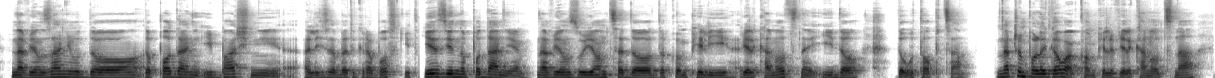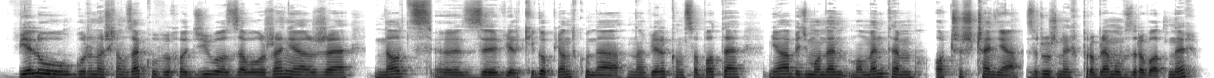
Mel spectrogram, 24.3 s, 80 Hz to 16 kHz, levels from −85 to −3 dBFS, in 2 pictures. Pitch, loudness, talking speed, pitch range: 125 Hz, -16 LUFS, 120 wpm, 115-135 Hz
